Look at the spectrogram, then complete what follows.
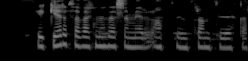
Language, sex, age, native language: Icelandic, female, 18-19, Icelandic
